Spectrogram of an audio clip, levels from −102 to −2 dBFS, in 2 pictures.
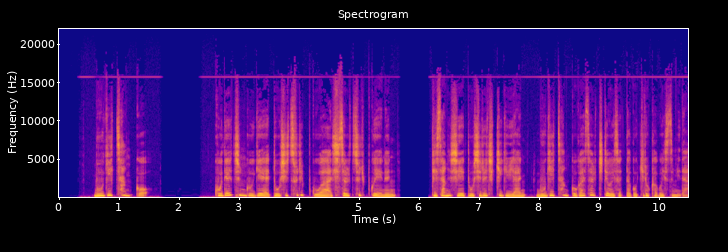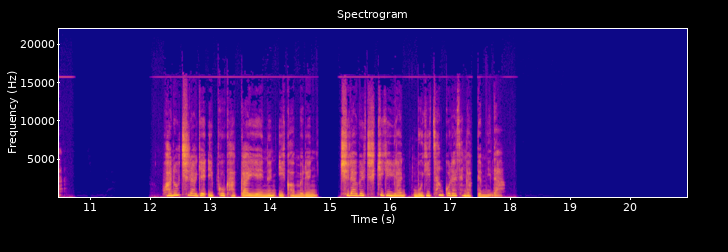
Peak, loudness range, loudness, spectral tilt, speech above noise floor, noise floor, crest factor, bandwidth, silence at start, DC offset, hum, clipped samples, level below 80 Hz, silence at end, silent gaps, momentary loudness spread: -4 dBFS; 6 LU; -22 LUFS; -4 dB/octave; over 69 dB; under -90 dBFS; 18 dB; 16.5 kHz; 0.6 s; under 0.1%; none; under 0.1%; -60 dBFS; 3.05 s; 5.68-6.15 s, 11.41-11.98 s, 14.85-15.13 s, 17.37-17.45 s; 9 LU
